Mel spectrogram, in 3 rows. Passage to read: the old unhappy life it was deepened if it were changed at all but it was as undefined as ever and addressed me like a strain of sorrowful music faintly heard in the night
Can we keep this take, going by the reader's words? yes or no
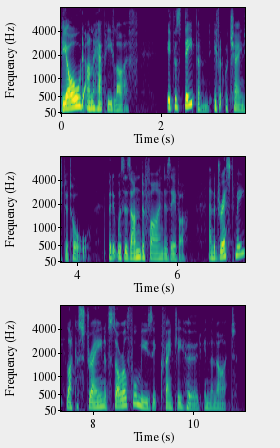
yes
